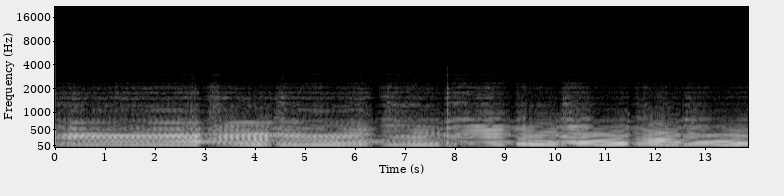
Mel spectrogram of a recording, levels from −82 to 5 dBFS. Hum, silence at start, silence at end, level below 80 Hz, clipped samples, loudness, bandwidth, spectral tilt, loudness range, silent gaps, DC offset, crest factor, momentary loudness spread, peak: none; 0 s; 0 s; -38 dBFS; under 0.1%; -25 LUFS; 2.4 kHz; -13.5 dB/octave; 5 LU; none; under 0.1%; 16 dB; 8 LU; -8 dBFS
